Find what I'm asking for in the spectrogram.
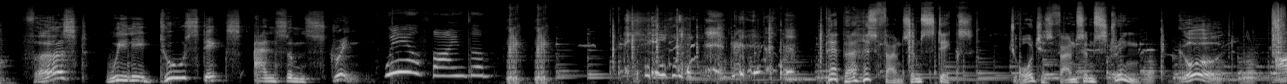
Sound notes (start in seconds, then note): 0.3 oinks; 6.1 both giggle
